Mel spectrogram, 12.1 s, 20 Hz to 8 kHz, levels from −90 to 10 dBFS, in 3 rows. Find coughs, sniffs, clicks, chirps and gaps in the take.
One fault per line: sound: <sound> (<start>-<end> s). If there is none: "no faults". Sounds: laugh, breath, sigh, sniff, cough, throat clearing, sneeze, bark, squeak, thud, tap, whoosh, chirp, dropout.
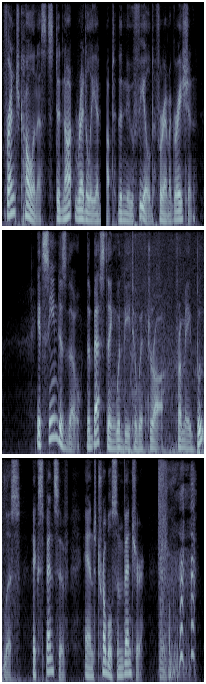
sound: dropout (2.0-2.1 s)
sound: laugh (11.2-12.0 s)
